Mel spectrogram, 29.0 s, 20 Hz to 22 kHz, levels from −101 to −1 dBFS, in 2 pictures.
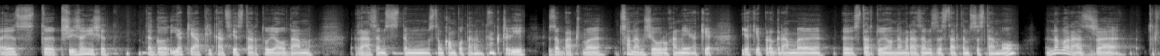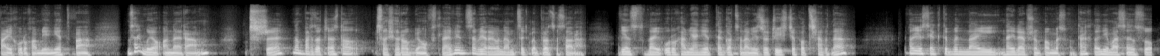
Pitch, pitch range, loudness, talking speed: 105 Hz, 95-120 Hz, -20 LUFS, 155 wpm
